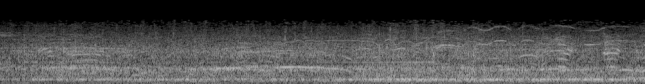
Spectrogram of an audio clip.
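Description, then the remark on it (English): A large stadium crowd at a USC football game cheers in a steady, loud, continuous roar for several seconds after a snap by Jake Olson, with a few high whistles rising out of the noise near the end. “Listen to the crowd.”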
